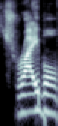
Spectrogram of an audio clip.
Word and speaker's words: TRBL: How do we think this wants to be pronounced? Tribal, everyone? right? Wear tribal. Wear tribal. Okay, so it's sort of like Wear Tribal, but Wear W-E-A-R.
